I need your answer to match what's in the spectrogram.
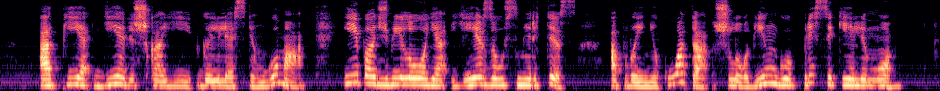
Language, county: Lithuanian, Panevėžys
